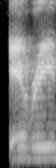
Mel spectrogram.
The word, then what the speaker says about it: every: every usually interesting okay every every the pronunciation in two syllables every every two syllables you shall every the letter e is not pronounced every letter e or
